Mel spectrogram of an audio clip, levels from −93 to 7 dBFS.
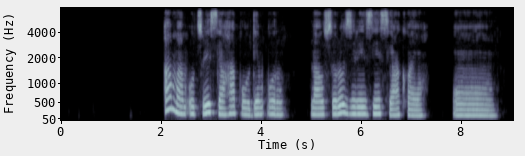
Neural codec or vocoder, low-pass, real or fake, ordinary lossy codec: codec, 16 kHz, 4.8 kbps, FACodec; 7.2 kHz; fake; none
